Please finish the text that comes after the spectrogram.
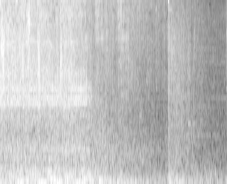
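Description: Heavy mech weaponry fires in the RogueTech BattleTech video game, a big autocannon-style hit booming loudly at the start, then a rumbling tail that fades, with one more sharp impact near the end.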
